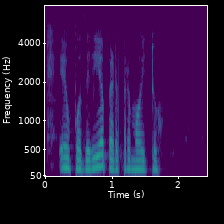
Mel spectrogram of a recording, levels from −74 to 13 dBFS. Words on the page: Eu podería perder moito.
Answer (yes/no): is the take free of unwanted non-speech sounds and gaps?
no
